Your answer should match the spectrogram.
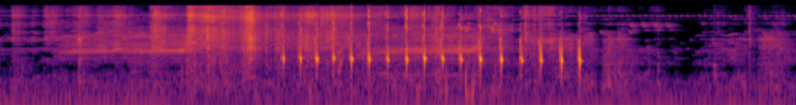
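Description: A bird calling in a fast, even series of about eighteen short, sharp calls, about four to five a second, lasting some four seconds. It is preceded by a rustle.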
